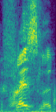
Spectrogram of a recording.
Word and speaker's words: Flesland: The E is pronounced as in excellent, so Flesland. Oh, I'd say radar.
